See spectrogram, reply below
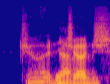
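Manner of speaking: cracking voice, breaks mid-word. Calling out a name, voice cracking.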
